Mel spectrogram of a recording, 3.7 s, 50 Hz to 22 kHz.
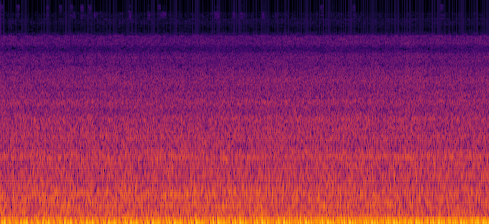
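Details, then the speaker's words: Ford F250 7.3 Powerstroke diesel just started after two starters, a solenoid and new injector driver module fitted: catches and settles into strong even low thump about three times a second, no misses or knocks; running normally. "Oh, ho, ho, ho, ho. She is away. Well, that's a miracle. That is a miracle."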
